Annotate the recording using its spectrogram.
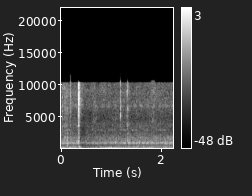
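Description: A few sharp computer mouse and keyboard clicks over steady room hiss and a faint hum, with a low thud about a second in.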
